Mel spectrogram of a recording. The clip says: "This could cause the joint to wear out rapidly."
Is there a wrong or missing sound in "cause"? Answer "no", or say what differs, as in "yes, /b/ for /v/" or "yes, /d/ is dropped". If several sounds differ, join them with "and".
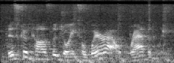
no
